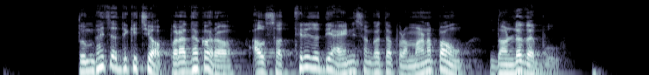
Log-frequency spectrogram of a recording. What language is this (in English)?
Odia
